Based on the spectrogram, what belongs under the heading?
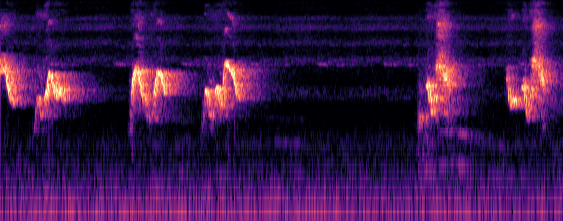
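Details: Hooded pitohui in a lure recording for songbird keepers: five harsh, squawky notes, each bending up then down, arriving in uneven bursts about a second apart over quiet, faint background hiss.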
